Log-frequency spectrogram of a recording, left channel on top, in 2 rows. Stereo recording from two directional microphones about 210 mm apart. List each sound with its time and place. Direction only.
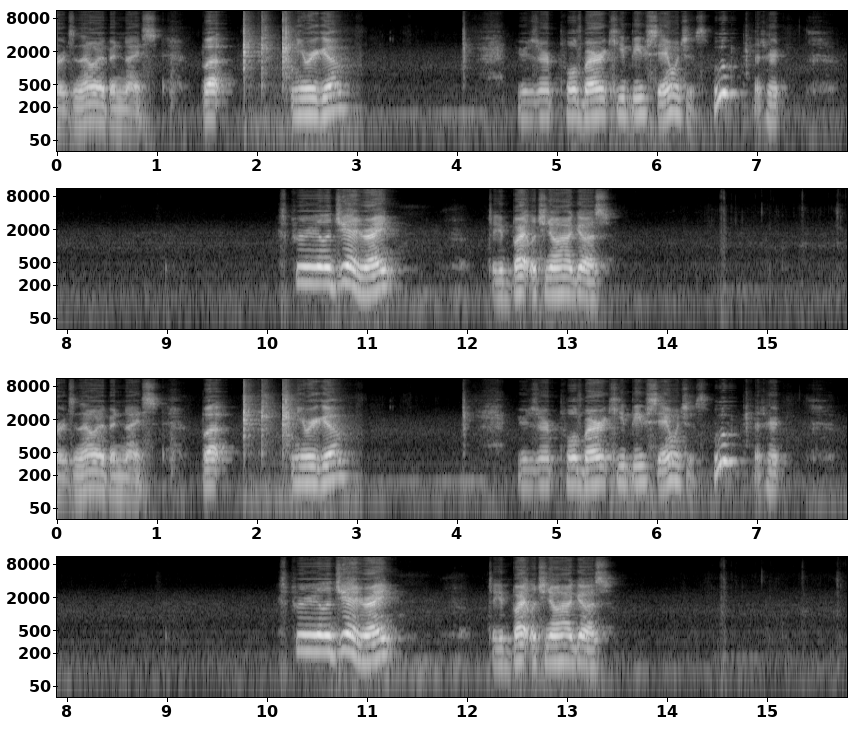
0.0 s speech: 20° left (ahead or behind)
0.7 s speech: 5° left (ahead or behind)
1.5 s speech: 25° left (ahead or behind)
4.6 s speech: 20° left (ahead or behind)
10.1 s speech: 20° left (ahead or behind)
12.2 s speech: 20° left (ahead or behind)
